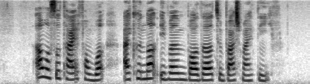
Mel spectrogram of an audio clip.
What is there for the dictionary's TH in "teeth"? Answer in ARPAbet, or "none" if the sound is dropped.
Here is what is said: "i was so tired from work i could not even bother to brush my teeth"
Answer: F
